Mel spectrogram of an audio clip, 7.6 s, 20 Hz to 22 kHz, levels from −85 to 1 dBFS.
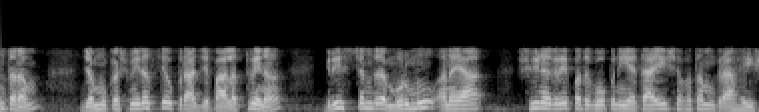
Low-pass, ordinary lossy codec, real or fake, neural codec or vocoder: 3.6 kHz; Opus, 32 kbps; real; none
